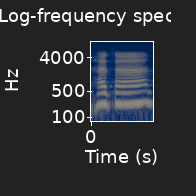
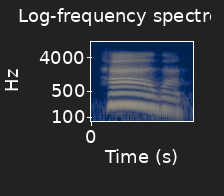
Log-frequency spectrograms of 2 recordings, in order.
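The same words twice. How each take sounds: First: The first vowel is said short. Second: The first vowel is said long. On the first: The speaker calls it wrong. "bukan hadza" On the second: The speaker calls it right. "dituliskan pendek tapi dibaca panjang"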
